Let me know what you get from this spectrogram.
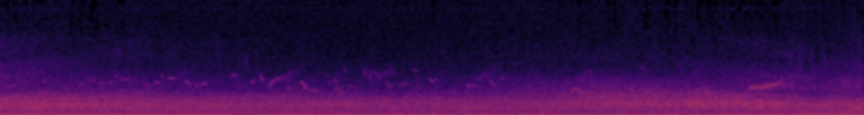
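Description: Small birds chirping and singing in many short rapid notes, over a steady low hum and hiss.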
